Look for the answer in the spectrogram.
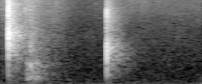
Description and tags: My poor knees
Foley used as sound effects for my audio drama, The Saga of the European King. Enjoy and credit to Tom McNally.
My knees really make this noise sometimes when I stand up. It's kind of ghastly but I thought I'd share. It's somewhere between a pop and a click as the muscles get caught on the knobs of my bones and then snap into place with enough force.
The track needs some cleaning up as it's a little noisy.
click, knees, cracking, fingers, crack, pops, body, snapping, popping, snap, joints, cracks, pop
